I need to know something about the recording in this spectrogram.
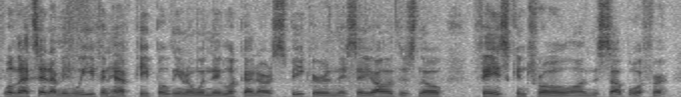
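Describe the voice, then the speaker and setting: A man answering interview questions conversationally, explaining his points and repeating phrases for emphasis. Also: fairly quick. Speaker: loudspeaker company president, interview guest. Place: listening room in a home. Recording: clear background noise with low rumble.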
